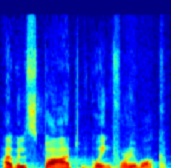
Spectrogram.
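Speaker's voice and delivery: very slow, each word laid out for the class; slow model sentence. Shown as a demonstration. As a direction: dictate it slowly like a teacher. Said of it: "मैं walk पे जाना start करूंगा". (बहुत धीरे, साफ़-साफ़)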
